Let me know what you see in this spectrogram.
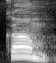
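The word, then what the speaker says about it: comb: کم یعنی ګمنز. دا ځکه نه تلفظ کېږي چې دا په تلفظ کې بیا سختی رامنځته کوي.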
